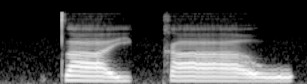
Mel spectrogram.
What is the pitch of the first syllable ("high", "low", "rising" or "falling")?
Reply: low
